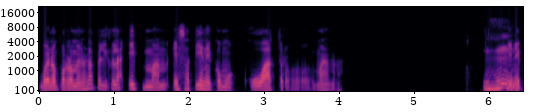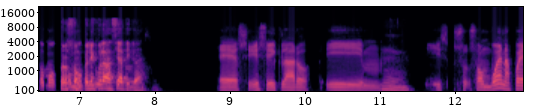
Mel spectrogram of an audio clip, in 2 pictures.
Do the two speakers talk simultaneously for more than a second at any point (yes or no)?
yes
